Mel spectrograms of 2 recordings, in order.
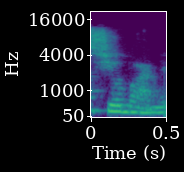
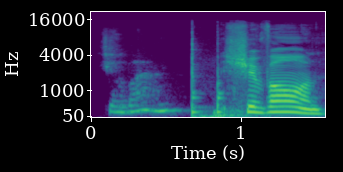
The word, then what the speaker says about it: Siobhan: i say her name no it's not choban it's uh it's obama siobhan yeah it's the bhs has has a v sound in irish yeah and you know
